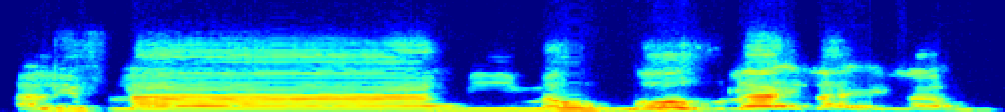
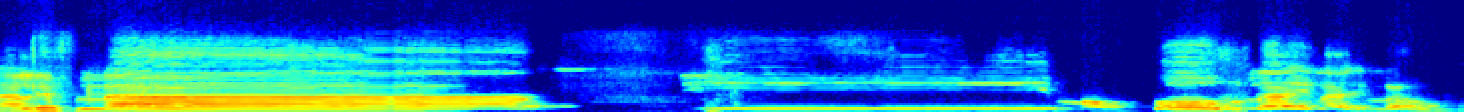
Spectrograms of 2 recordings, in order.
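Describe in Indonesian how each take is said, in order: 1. Vokal pada mim dibaca pendek. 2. Vokal pada mim dibaca panjang.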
